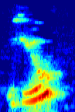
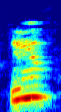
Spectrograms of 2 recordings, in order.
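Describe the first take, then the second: First: It sounds like the English word you. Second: It is a rounded front vowel without glide. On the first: The speaker calls it wrong. "This does not sound like U" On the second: The speaker calls it right. "a unique sound"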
